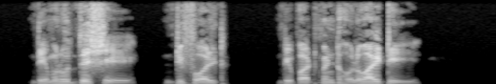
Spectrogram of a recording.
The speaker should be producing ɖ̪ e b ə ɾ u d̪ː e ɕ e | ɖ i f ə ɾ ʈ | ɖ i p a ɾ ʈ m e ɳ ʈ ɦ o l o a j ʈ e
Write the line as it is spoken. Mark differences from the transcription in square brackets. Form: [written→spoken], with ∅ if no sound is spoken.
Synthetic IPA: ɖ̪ e [b→m] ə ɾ u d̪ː e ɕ e | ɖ i f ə [ɾ→l] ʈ | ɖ i p a ɾ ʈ m e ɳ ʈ ɦ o l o a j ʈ [e→i]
